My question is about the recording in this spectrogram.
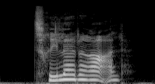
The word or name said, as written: trilateral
